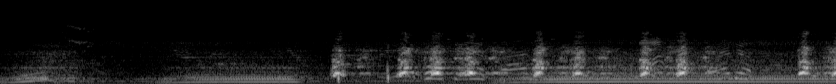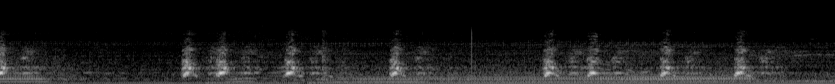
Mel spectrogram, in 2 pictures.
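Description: A dog barking in several runs of quick, sharp barks, the loudest thing heard, over the Jeep Wrangler YJ's engine, which revs up at the start and then runs at held revs in long stretches.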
